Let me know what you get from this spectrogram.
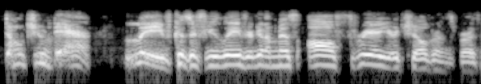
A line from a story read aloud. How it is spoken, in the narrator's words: screamed and says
